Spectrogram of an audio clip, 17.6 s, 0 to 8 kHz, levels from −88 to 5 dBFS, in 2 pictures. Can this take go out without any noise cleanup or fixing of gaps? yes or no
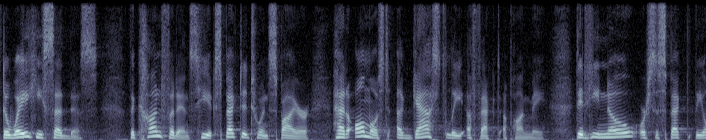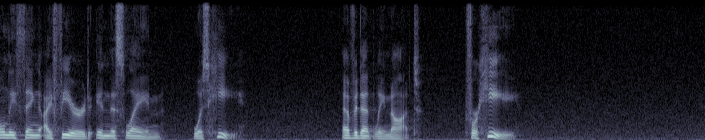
yes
